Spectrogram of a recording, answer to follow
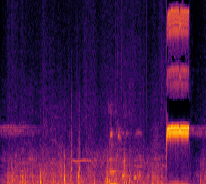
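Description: One short blast of a coach's whistle near the end, a steady high tone about half a second long, the signal for the next child in the relay to set off running. Throughout, voices murmur and there are small knocks and scuffs from the children.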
